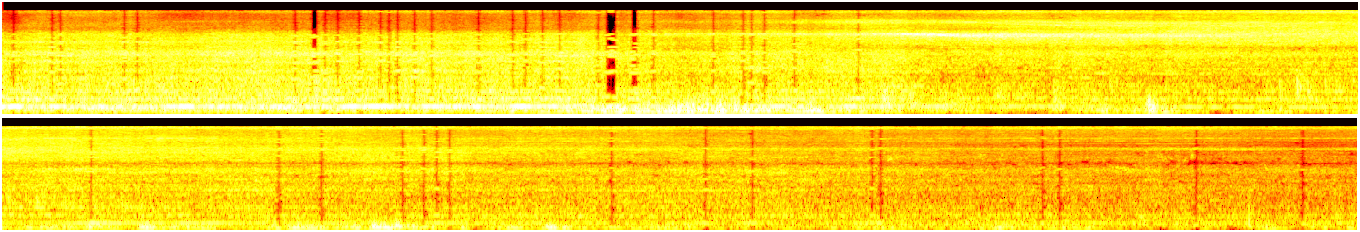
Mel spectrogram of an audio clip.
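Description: Freight train of open box wagons rolling past on the rails, with a clank about three seconds in and a brief high squeal a little after, the rumble fading steadily as the last wagon goes by and draws away.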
